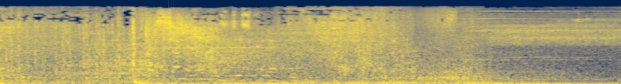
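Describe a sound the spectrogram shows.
A large structure explodes with a deep rumbling blast.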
